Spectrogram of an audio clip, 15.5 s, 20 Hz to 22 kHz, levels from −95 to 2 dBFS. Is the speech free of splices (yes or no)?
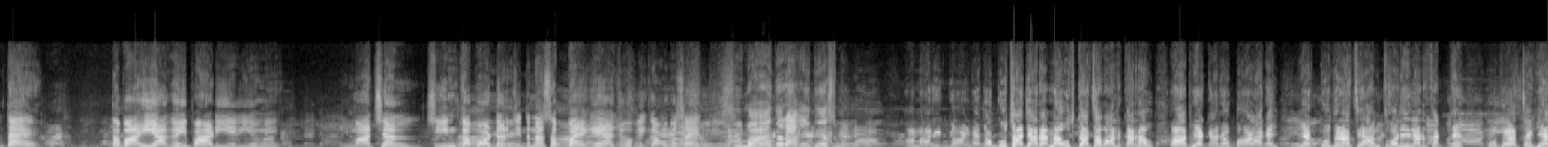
yes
